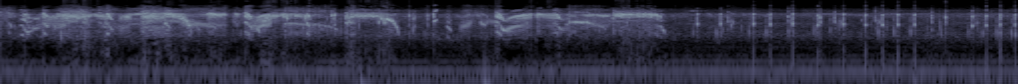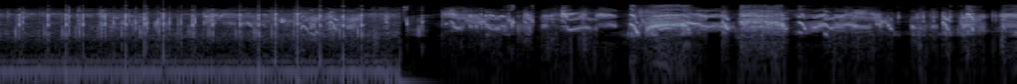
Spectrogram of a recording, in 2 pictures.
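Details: Lure call for white-nest swiftlet houses, tested in East Kalimantan: busy high-pitched twittering and clicking chirps, with an abrupt cut partway into a slightly different chirping stretch.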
